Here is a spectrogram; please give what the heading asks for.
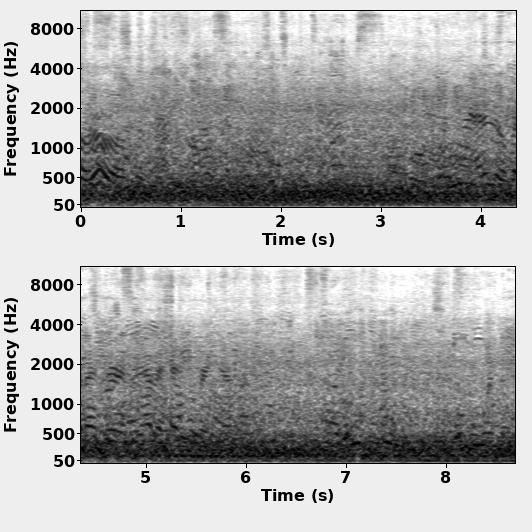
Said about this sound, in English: why does it sound like the Long Island Railroad?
